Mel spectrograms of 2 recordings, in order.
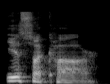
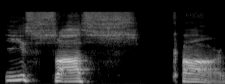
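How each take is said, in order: First: The middle is said without an s before k. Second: The middle is said with an s before k. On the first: This is the usual way people say it. "the typical pronunciation of this is" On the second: This follows the Hebrew letters. "the actual pronunciation of this Hebrew word is"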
